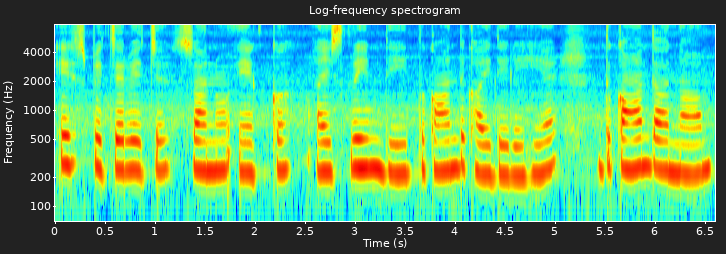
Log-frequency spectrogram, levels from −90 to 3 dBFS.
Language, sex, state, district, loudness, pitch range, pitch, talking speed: Punjabi, female, Punjab, Kapurthala, -17 LUFS, 225-250 Hz, 240 Hz, 145 wpm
